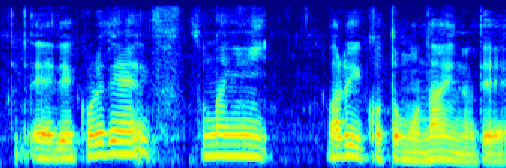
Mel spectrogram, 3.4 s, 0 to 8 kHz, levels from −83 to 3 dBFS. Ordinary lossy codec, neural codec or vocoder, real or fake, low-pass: MP3, 48 kbps; codec, 16 kHz, 4.8 kbps, FACodec; fake; 7.2 kHz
